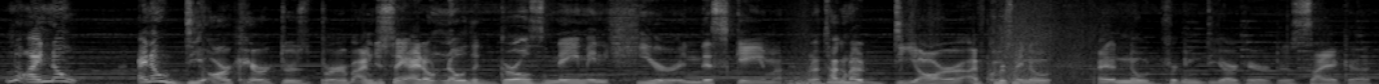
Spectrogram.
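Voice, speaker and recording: A man's voice: medium pitch, very animated, normal speed, sharp tone. Rambling casual male game streamer. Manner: rambling, chatty, talks back to chat. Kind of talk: casual let's-play chat. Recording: game music behind the voice.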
